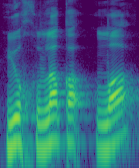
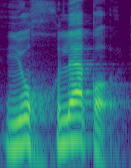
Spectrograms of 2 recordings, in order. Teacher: Ха твердый звук, лям мягкий. И поэтому после твердого звука ха, лям должно произноситься мягче.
